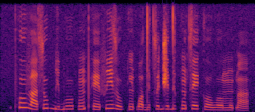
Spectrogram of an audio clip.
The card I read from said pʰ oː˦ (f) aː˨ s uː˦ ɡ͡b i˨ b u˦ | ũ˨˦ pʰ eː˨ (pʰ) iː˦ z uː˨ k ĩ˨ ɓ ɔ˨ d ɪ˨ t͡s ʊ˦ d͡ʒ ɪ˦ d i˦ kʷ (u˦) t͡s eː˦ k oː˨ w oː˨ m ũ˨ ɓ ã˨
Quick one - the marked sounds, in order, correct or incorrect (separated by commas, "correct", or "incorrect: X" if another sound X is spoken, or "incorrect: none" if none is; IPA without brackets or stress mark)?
incorrect: v, incorrect: f, incorrect: ũ˦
